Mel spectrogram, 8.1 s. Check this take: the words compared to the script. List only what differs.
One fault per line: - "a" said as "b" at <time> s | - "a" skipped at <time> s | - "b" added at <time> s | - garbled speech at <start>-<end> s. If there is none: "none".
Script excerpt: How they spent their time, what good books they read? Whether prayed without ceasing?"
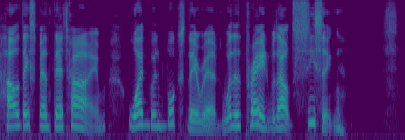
none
